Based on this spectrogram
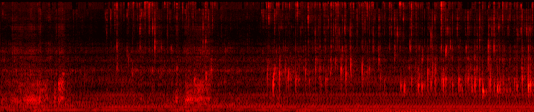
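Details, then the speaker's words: Keurig coffee maker, reported as not shutting off water, brewing: steady pump hum with water flowing into the cup at good speed, so the nozzle is not clogged. Normal pump operation. "a pump running it's coming out albeit I guess that's coming out of a pretty good speed so the nozzles not clogged"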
